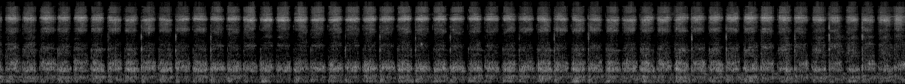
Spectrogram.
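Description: Rapid, even back-and-forth rasping of 220 grit abrasive sanding and cleaning up a piece, loud and close, with about six strokes per second continuing throughout.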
